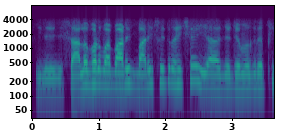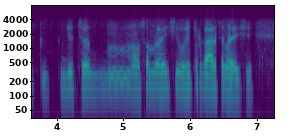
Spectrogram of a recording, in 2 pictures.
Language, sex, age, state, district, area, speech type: Maithili, male, 45-60, Bihar, Sitamarhi, rural, conversation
